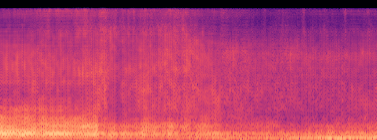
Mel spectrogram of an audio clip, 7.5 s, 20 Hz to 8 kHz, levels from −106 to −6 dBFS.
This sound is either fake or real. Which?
fake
